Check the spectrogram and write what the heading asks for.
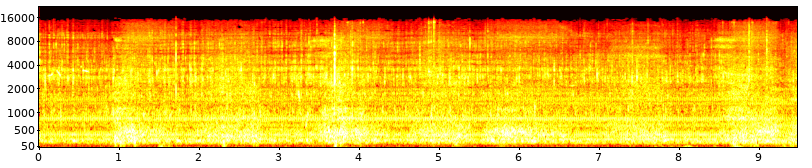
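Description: A boat's pump sending a steady stream of water out over the side, splashing into the river, with a faint steady pump hum. A few light clicks, the sharpest about four seconds in.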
